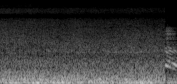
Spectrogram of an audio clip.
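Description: Ocean waves roll onto a beach during a family outing, a steady close roar mixed with wind buffeting the microphone.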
